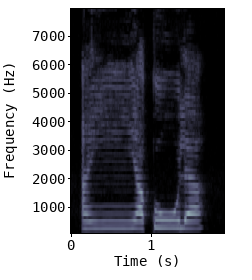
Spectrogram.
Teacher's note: کلمت یقولہ میں حرف القاف کو موٹی آواز میں پڑھنا ہے۔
